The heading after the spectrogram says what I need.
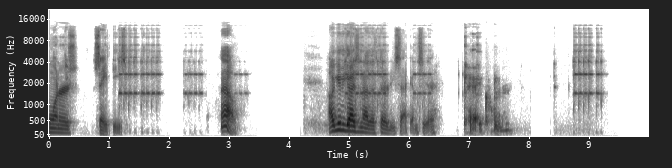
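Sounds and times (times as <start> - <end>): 
speech: 0.0 - 1.7, 2.9 - 3.2, 4.6 - 7.7
phone ringtone with chirps and warbling electronic melody: 1.2 - 3.4, 4.7 - 6.4, 8.8 - 9.4.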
